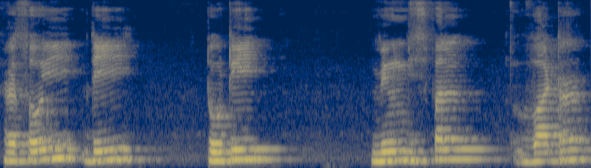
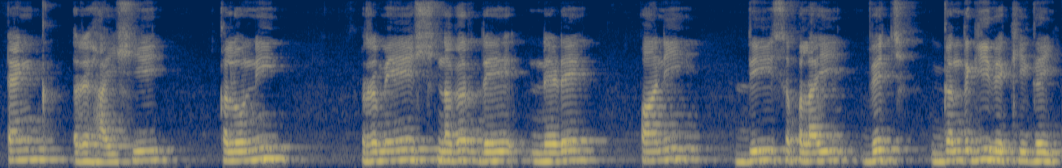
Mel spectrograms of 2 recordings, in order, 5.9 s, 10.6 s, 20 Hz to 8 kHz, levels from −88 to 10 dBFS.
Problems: none marked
